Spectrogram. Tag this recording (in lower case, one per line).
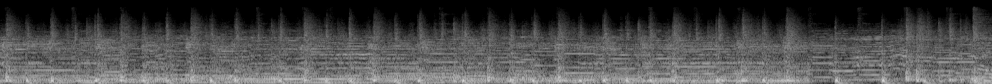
music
